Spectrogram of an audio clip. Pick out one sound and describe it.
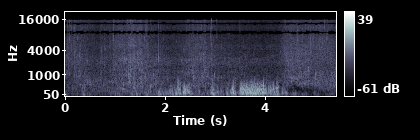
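A hand splashes in shallow water.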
